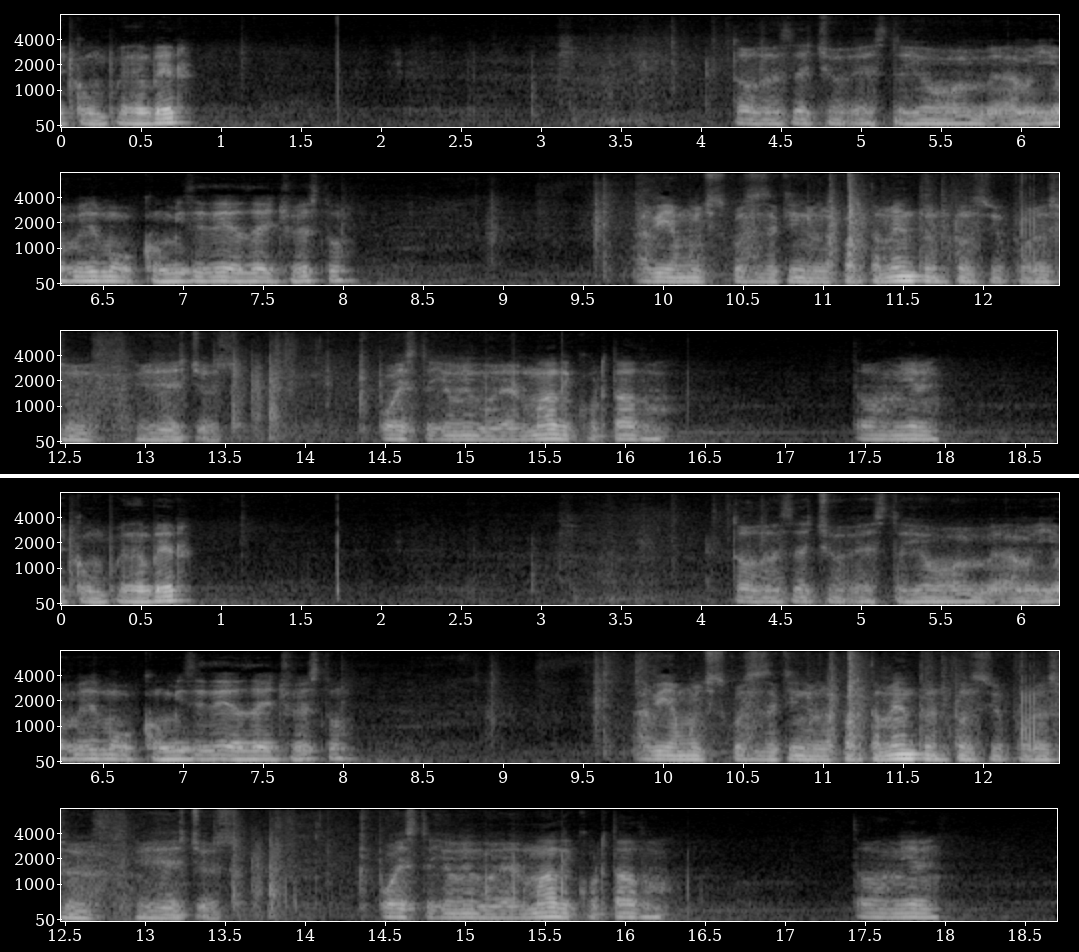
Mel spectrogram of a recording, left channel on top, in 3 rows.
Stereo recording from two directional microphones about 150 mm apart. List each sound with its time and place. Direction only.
0.1 s speech: centre (ahead or behind)
4.2 s speech: centre (ahead or behind); by 8.0 s 30° left (ahead or behind)
9.8 s speech: 15° right (ahead or behind)
14.4 s speech: centre (ahead or behind)
17.4 s speech: 10° left (ahead or behind)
